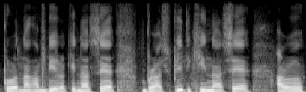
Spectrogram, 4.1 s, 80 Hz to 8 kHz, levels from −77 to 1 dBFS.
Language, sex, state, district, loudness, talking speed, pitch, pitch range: Nagamese, male, Nagaland, Kohima, -13 LUFS, 145 wpm, 130 Hz, 125-145 Hz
